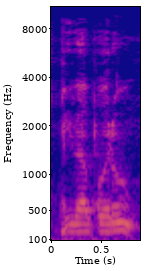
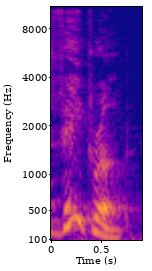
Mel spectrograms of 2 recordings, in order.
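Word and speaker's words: VapoRub: Viva Peru. Exactly, that's how you say it. Nah, that's... look. Wait right there. Alright. Man, that's vape rub.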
